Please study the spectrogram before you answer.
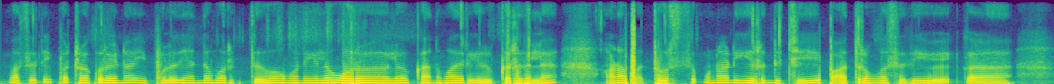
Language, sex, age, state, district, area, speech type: Tamil, female, 30-45, Tamil Nadu, Dharmapuri, rural, spontaneous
